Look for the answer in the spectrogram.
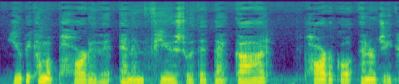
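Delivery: dropped voice. A speaker addressing the audience directly, in a lowered voice. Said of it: "You notice how I lower my voice".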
